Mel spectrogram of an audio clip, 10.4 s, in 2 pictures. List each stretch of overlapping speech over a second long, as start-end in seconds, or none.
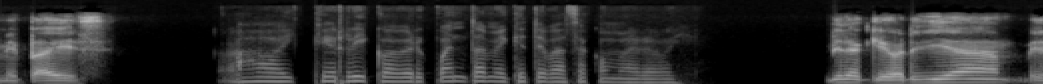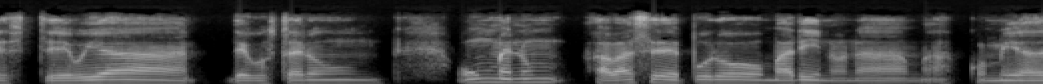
none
